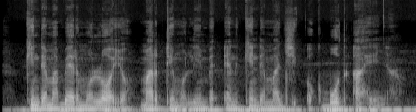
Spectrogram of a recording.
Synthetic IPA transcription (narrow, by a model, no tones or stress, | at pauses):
kɪndemabɛrmɔlɔjɔ̰martɪmolɪmbɛɛnkɪndemad͡ʒiokbot̪ahɪɲa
